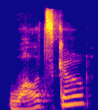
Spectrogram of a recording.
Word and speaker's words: Waletzko: But this other name, tackle Matt Waletzko. Mm-hmm. Am I pronouncing that correctly?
